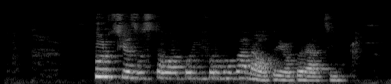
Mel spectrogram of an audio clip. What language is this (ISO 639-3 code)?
pol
